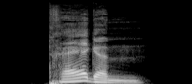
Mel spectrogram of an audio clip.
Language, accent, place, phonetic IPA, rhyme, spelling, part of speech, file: German, Germany, Berlin, [ˈtʁɛːɡəm], -ɛːɡəm, trägem, adjective, De-trägem.ogg
- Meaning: strong dative masculine/neuter singular of träge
